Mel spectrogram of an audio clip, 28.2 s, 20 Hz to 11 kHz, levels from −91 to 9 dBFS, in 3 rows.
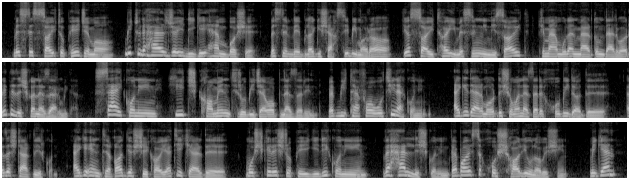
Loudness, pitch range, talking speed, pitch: -22 LUFS, 125-185 Hz, 145 wpm, 150 Hz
